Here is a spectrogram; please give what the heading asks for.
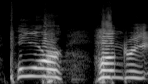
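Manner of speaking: shouted preaching emphasis; emphatic shout. Real, not acted. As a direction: punch out each item of the list. Emphatic list mocking the blessed life.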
